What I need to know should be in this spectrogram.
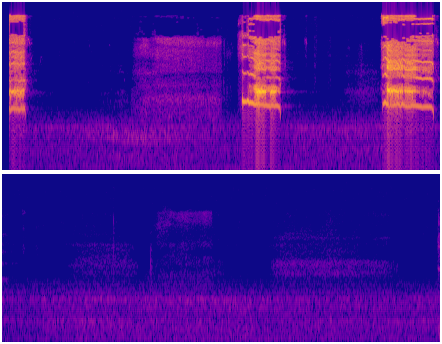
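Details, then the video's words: Live-trapped mink caught from under a house before relocation gives three short, harsh, high-pitched screeching bursts separated by quiet pauses. "Mink vocalization sounds"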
